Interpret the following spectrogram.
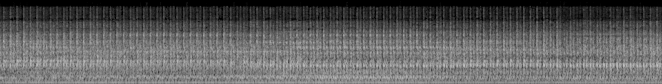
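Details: Engine knock at idle: heavy, even knock about two or three times a second, feeling as if the engine will fall apart; turned out to be just a loose crankshaft pulley.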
